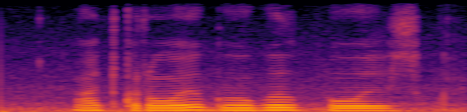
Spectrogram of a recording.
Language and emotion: Russian, neutral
